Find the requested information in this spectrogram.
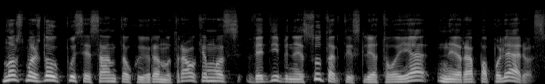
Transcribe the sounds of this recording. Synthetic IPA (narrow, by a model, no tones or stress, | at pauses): noːɾsmɐʒd̪ɐʊk̚pʊsʲeːsɐnt̪ɐʊkuːiːɾɐnʊt̪ɾɐʊkʲɛmoːsʋʲɛd̪ʲiːbʲɪnʲeːssʊt̪ɐɾʲt̪ʲislʲiɛt̪ʊʋoːjɛnʲeːɾɐpopʊlʲæːɾʲoːs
